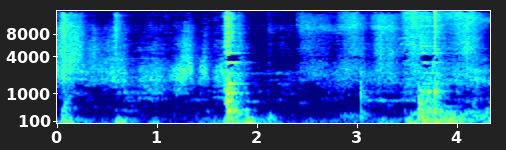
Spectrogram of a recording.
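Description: Cleaning cloth being wiped over a white nightstand: soft, irregular rubbing and handling noises, with one louder brief stroke a little before halfway.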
